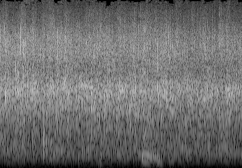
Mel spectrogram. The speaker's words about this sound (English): Thank you so much, church. Please give these mums another clap. Thank you, ladies.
